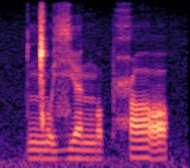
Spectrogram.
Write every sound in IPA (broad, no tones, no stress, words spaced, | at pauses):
ŋ͡ǀozʲaŋɒp ħɒ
